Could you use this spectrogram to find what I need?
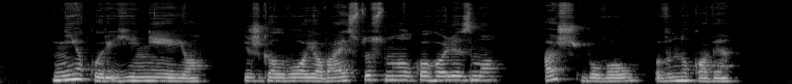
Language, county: Lithuanian, Panevėžys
